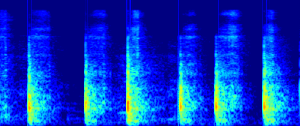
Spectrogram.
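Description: Chalk writing on a blackboard: a run of short, sharp chalk strokes and taps as characters are written, about three a second.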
